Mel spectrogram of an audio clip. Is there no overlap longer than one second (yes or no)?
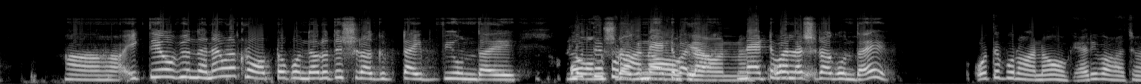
no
